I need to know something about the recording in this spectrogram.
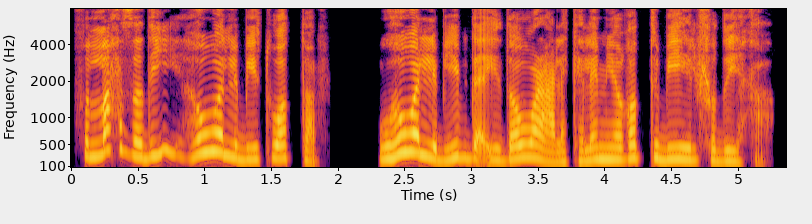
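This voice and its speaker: A woman with an Egyptian accent, reading a scripted self-help talk in a calm, measured way and speaking straight to the listener. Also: on the high side, no room sound, clean studio sound. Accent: Egyptian Arabic. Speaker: self-help channel host. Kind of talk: scripted motivational narration.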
